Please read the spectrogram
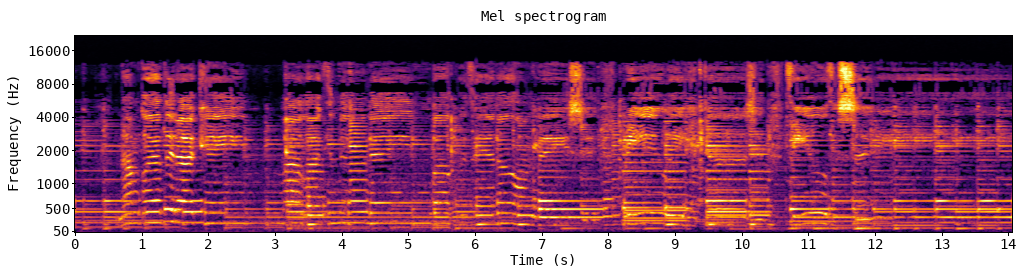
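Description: Steel-string acoustic guitar strummed in a song, with a man singing over it at times.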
